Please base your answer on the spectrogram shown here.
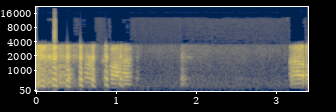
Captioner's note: laughing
